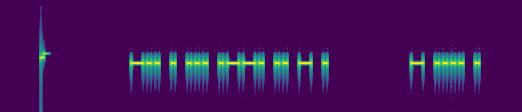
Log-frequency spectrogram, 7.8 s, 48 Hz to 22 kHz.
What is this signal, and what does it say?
Morse code, heard as a keyed tone, about 21 wpm, 700 Hz. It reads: DESPITE THE
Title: 3x Word-Spacing - Sets of 4 Words - 20wpm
